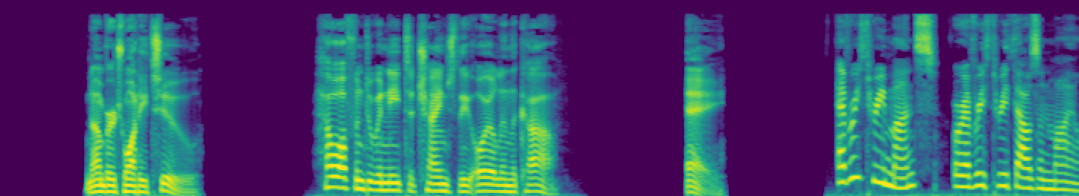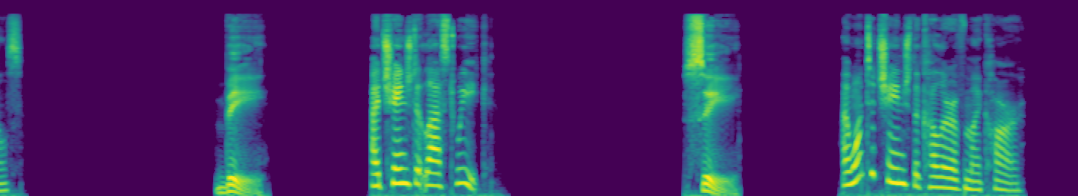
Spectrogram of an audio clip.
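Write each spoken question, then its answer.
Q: How often do we need to change the oil in the car?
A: A: Every 3 months or every 3,000 miles.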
